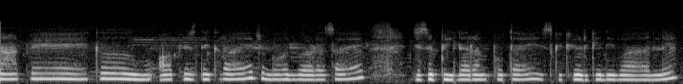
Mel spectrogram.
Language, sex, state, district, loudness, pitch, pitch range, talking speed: Hindi, female, Jharkhand, Jamtara, -17 LUFS, 230 Hz, 225-245 Hz, 185 wpm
